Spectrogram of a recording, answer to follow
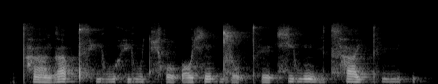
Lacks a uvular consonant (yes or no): yes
